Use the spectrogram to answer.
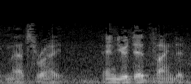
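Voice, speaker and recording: An actor playing a concerned, steady male friend who gently presses with questions in classic radio drama. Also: extremely low pitch, moderate pace, vocal fry, heavily acted. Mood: concerned, coaxing. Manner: solicitous, questioning. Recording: dull, noisy old radio recording.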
